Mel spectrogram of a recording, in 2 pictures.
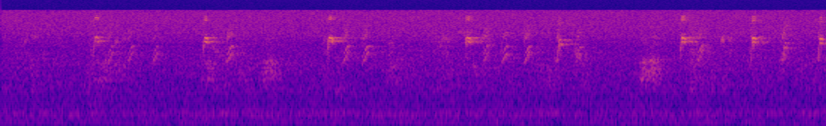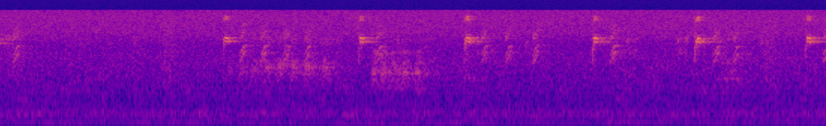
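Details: Goldfinch being fed in the wild, giving thin, high twittering chirps in short bursts spaced through the recording, with a few softer lower notes, over a steady low hum of background noise.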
